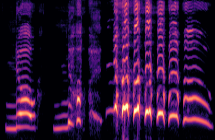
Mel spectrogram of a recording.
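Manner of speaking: loud no that breaks into a high, wailing scream; screamed despair. Real, not acted. Player losing to the game, screaming in despair. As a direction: build to a huge, high shuddering wail.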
